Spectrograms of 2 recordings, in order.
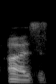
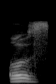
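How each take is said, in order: First: The vowel is an 'ah' sound. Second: The vowel is an 'oh' sound. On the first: The speaker calls it wrong. "not Az" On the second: The speaker calls it right. "Ozneha is pronounced Ozen, Oz"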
